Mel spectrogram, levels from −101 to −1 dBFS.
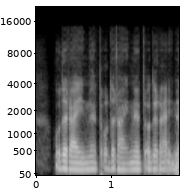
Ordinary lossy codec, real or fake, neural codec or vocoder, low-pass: none; fake; codec, 44.1 kHz, 2.6 kbps, DAC; 14.4 kHz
